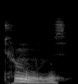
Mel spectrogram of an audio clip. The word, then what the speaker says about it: Tomes: The Tomes family, who pronounce their name Tombs, and have many kinsfolk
